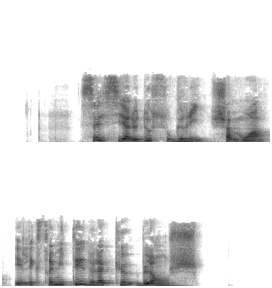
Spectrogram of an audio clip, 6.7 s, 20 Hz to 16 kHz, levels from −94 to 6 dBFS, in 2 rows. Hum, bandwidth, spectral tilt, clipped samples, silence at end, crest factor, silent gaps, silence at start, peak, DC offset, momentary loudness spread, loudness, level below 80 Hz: none; 8 kHz; -4.5 dB/octave; under 0.1%; 0.95 s; 20 dB; none; 1 s; -2 dBFS; under 0.1%; 10 LU; -21 LUFS; -66 dBFS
